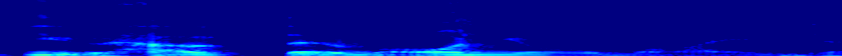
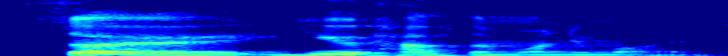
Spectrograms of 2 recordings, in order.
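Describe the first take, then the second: First: Soft breathy whisper. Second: Said in the usual way. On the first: Real, not acted. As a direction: whisper it like a secret. Repeated in a whisper.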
